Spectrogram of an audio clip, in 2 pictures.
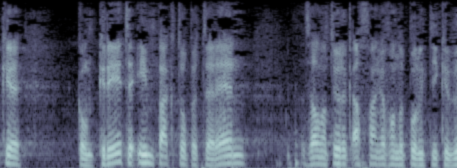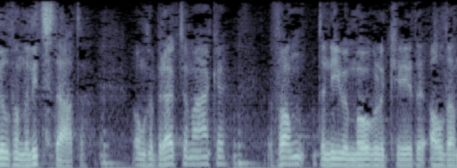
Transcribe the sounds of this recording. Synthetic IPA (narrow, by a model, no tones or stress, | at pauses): kə | kɔŋkreːtəʔɪmpɑktɔpɦətːəɾɛjn | zɑlˠnatyːrləkɑfhɑŋəvɑndəpolitikəʋɪlˠvɑndəlɪtsta̰ːtəɔmɣəbrœːɥk̚təmaːkənvɑndəniːwəmoːɣələkheːdəʔɑlˠdɑ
